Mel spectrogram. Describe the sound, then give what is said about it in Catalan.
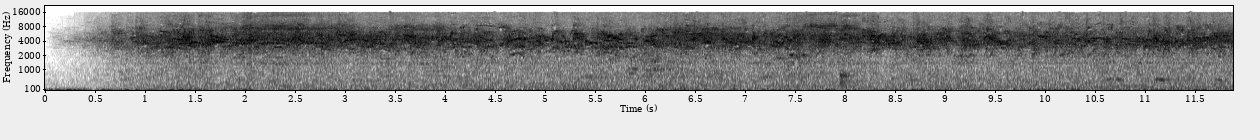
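A flock of Eurasian siskins calls continuously, a dense, high, twittering wheeze of many overlapping voices that stays steady and fairly loud throughout, with no talking. “Anem a escoltar els lluers, a veure quins crits fan.”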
